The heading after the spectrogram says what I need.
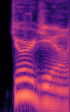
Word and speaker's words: Georghiou: Mario Payne and Matthew is it Giorgio Giorgio is the easy way I pronounce it that's pretty that's easy for English speakers excellent excellent Mario please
